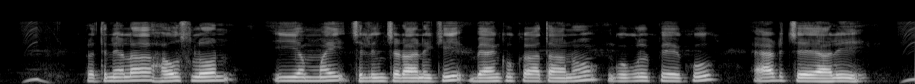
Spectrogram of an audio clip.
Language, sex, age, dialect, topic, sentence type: Telugu, male, 41-45, Central/Coastal, banking, statement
